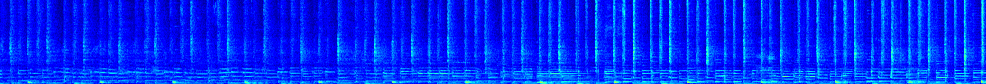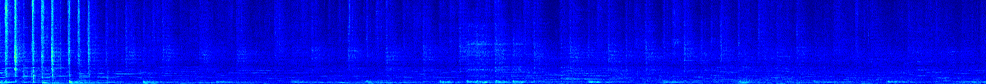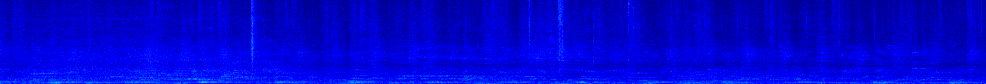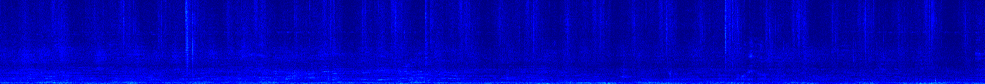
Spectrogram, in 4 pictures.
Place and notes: Havana, Cuba - Evening walk in La Habana Vieja
Early evening walk in Old Havana, including belly dance (!) performance in Plaza de la Cathedral.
